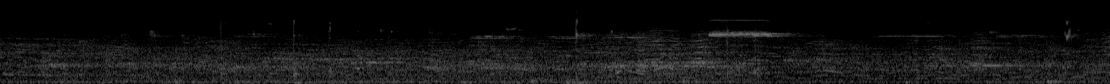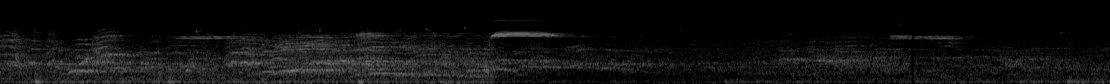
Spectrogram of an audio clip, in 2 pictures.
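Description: Volleyball tournament hall din: voices of players and spectators echoing in a large hall, with balls being struck and bouncing. Two loud referee whistle blasts, about 7 and 16 seconds in, plus fainter short whistles from other courts.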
